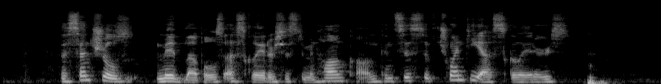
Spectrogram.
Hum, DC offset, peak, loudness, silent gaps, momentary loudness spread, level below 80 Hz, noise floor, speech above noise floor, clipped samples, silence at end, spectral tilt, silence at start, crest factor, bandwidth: none; under 0.1%; -10 dBFS; -28 LUFS; none; 10 LU; -44 dBFS; -62 dBFS; 35 dB; under 0.1%; 0.55 s; -5 dB/octave; 0.6 s; 18 dB; 13 kHz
